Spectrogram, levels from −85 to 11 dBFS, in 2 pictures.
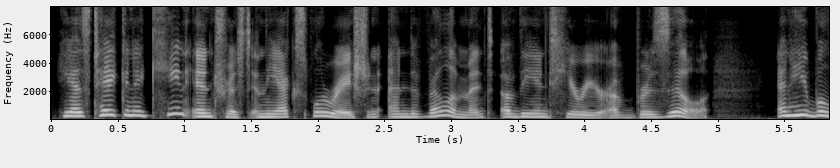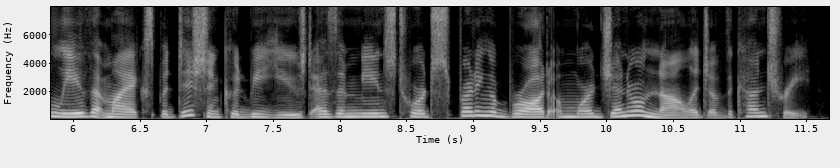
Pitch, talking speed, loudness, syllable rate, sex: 225 Hz, 195 wpm, -17 LUFS, 5.8 syllables/s, female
